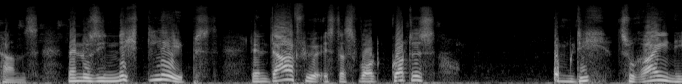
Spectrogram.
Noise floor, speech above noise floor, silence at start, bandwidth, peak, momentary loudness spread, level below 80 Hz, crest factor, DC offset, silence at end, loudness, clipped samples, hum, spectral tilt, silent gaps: -49 dBFS; 26 dB; 0 s; 18 kHz; -14 dBFS; 12 LU; -42 dBFS; 10 dB; under 0.1%; 0 s; -23 LUFS; under 0.1%; none; -6 dB/octave; none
